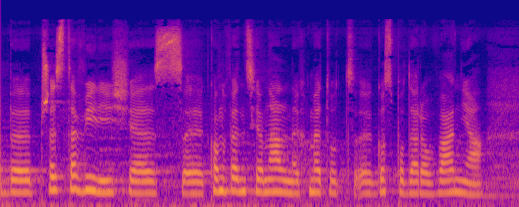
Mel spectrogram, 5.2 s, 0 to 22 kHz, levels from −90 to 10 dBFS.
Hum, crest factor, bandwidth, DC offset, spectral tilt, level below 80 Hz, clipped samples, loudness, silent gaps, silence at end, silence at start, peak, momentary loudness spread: none; 14 dB; 16 kHz; under 0.1%; -4 dB/octave; -48 dBFS; under 0.1%; -21 LUFS; none; 0 s; 0 s; -6 dBFS; 7 LU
